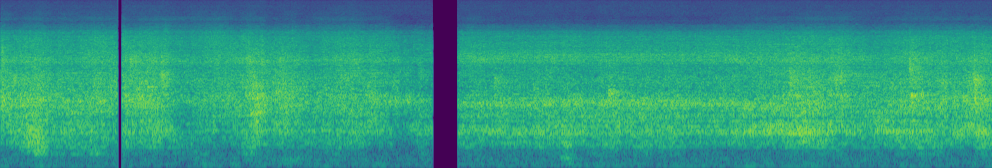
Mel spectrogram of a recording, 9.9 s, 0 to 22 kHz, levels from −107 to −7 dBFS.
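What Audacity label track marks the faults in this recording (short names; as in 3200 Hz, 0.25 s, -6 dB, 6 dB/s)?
1.170000	1.220000	gap 47 ms
4.320000	4.570000	gap 0.254 s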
